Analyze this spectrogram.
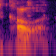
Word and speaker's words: Koa: It's Koa. Is it Koa? What did I say? Koi Peaks? Like he's a fish. Because it looks like koi. It looks more like koi than koa.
